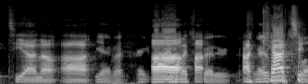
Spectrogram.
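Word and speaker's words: T'Ana: love them equally um the doctor's name is tiana by the way t apostrophe a n a tiana ah yeah much better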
